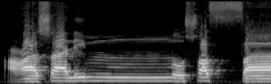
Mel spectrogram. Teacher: وقف کی صورت میں یا کو بھی آپ نے ختم کر دینا ہے، فا کے اوپر جو دوسری زبر ہے اس کو بھی آپ نے ختم کرنا ہے، اور فا کے آگے الف لگا کر آپ نے اس کو پڑھنا ہے۔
